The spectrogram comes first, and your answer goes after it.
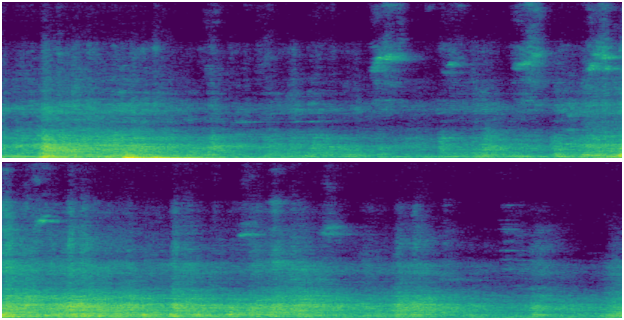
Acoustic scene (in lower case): restaurant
